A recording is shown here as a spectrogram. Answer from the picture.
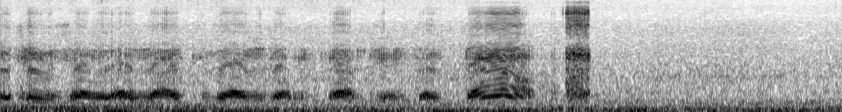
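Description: A man muttering quietly in a quick run of short syllables, with a louder rising syllable about two and a half seconds in and a short sharp sound just after; a faint low hum underneath.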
